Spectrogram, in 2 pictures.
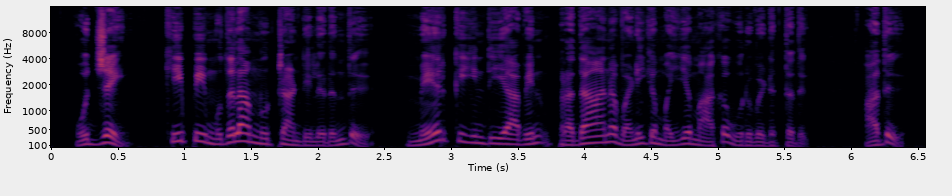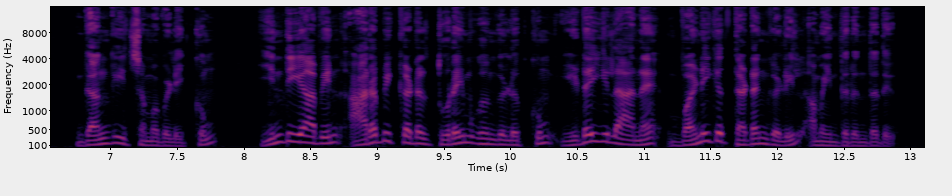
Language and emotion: Tamil, neutral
